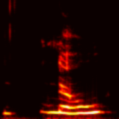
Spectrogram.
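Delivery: scared pony clinging to her friend; terrified. A narrator's reading. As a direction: stammer the no, fear rising. Twilight terrified, huddling.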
